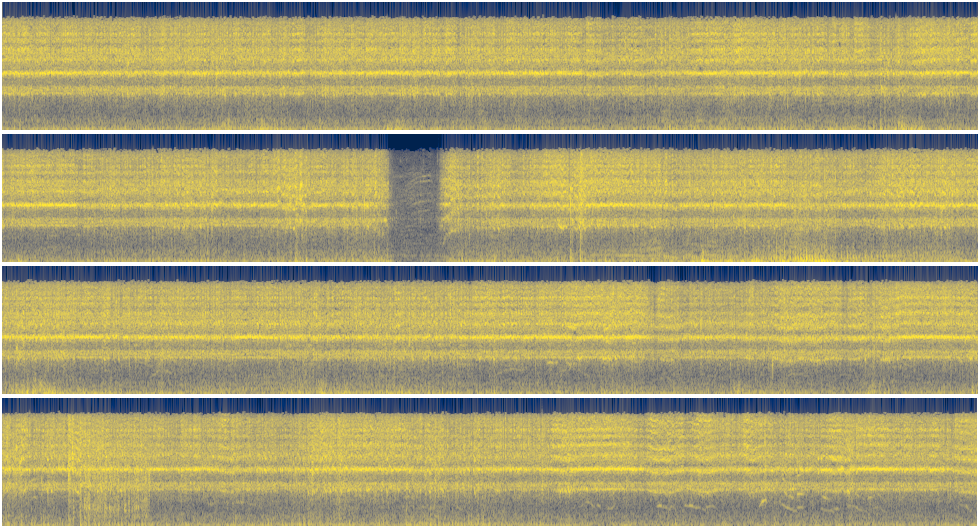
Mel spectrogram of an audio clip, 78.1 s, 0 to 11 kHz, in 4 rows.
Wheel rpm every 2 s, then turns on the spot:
230, 230, 240, 230, 230, 230, 230, 230, 230, 230, 230, 230, 230, 100, 180, 220, 230, 230, 230, 230, 230, 230, 230, 230, 230, 220, 230, 220, 230, 230, 230, 220, 220, 230, 230, 230, 220, 220, 230.
26-28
